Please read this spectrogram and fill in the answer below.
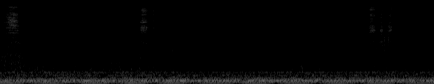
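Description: Marker writing on paper in a few short strokes, faint, over a low steady hum.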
